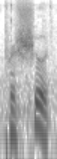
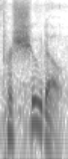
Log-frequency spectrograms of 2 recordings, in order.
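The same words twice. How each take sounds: First: The final O sound is dropped. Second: The final O sound is pronounced. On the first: "how they say prosciutto" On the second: "instead of prosciutto"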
